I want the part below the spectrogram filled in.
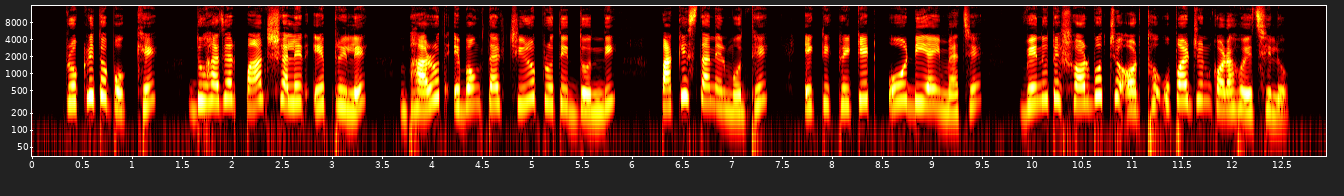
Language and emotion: Bengali, neutral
